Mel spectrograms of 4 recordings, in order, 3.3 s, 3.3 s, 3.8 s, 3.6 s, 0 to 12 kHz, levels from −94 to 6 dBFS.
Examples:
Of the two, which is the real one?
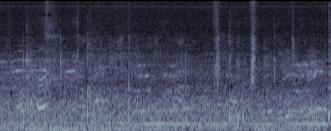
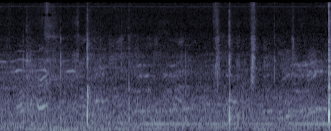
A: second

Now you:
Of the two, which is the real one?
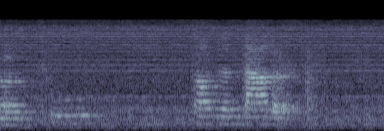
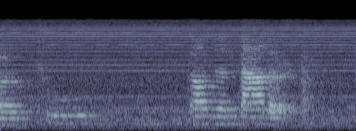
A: second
